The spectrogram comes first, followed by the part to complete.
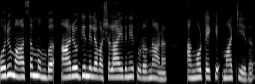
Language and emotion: Malayalam, neutral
